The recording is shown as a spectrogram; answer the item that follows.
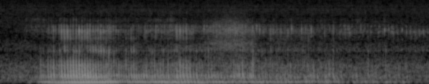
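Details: Norton, a pet dog, sleeping: a low, raspy snore rattles with fast regular pulses for about two seconds, then fades into soft breathing in a quiet room.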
